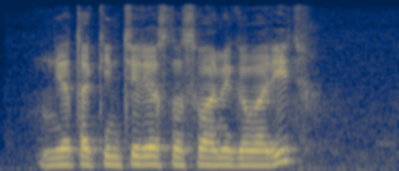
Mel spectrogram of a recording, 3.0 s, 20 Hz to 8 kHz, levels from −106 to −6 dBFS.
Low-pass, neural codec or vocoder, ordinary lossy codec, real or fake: 7.2 kHz; none; none; real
